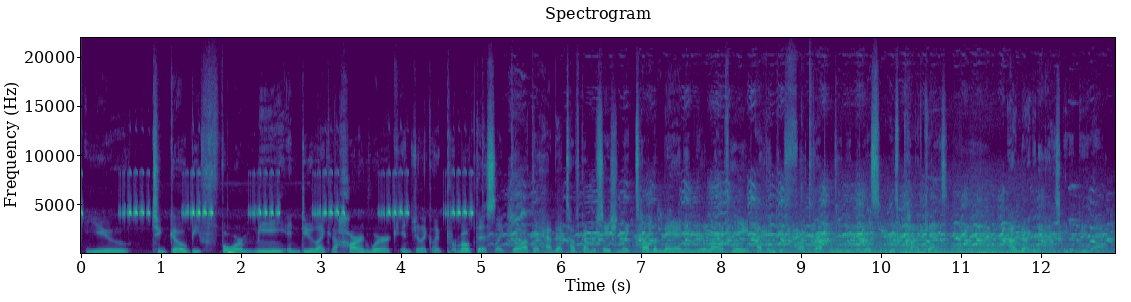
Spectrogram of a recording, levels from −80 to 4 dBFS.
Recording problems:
animal sounds; very loud; throughout; 5 dB above the speech

